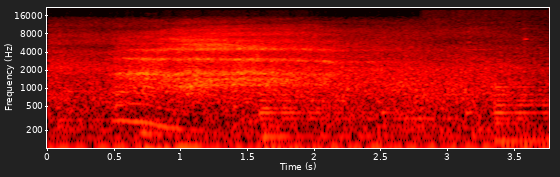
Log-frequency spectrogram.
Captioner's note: sigh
